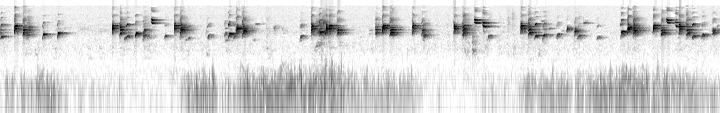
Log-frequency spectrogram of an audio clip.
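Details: Chicks of the European goldfinch begging, said to stir up males: repeated bursts of shrill, high chirping and twitters over eleven seconds, with a low rumbling background noise at times.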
